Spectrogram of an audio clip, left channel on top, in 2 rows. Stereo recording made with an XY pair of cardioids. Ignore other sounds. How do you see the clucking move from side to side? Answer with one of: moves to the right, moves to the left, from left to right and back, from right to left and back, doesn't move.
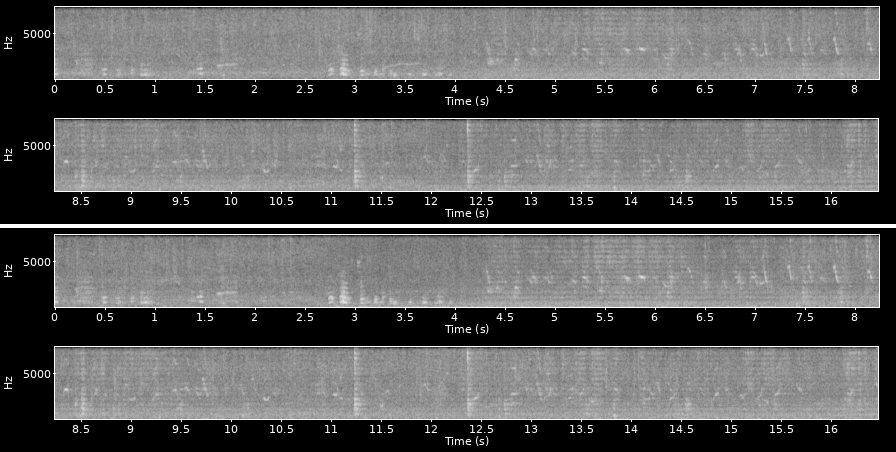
doesn't move.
